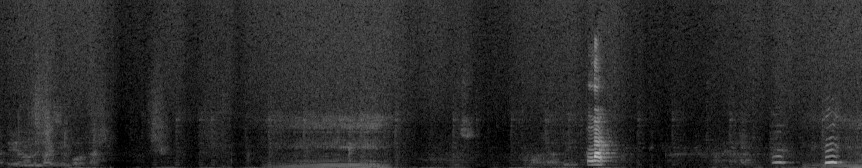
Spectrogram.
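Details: Father snoring in the background while a child talks: low rumbling snores partly masked by the child's voice and room noise; ordinary snoring.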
